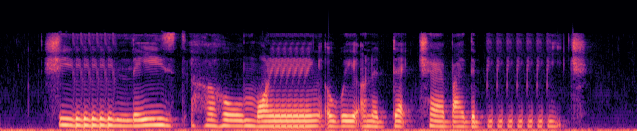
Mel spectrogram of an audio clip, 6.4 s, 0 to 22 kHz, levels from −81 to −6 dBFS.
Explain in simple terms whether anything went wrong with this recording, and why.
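Repeated frames at 0.75 s, 2.73 s and 4.91 s: a tiny slice of speech (80 ms, 60 ms, then 100 ms) plays five or six extra times, like a skipping record. Chunks of the stored audio got duplicated, stretching the clip by 0.4 s, 0.36 s and 0.6 s.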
